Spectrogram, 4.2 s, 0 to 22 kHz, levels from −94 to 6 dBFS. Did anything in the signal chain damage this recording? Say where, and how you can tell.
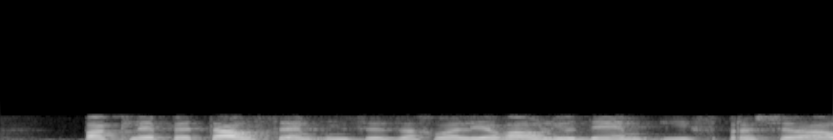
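No, nothing stood out on listening: the speech carries the narrow band of G.711 telephone coding, with nothing above 3.8 kHz, which is simply that format at work.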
